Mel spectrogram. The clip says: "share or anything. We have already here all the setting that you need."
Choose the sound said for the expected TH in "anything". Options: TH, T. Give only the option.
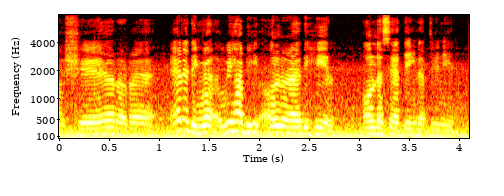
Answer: T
